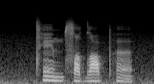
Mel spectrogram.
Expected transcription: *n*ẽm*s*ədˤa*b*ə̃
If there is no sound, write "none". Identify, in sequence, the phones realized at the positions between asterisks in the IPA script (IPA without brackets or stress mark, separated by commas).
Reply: tʰ, s, pʰ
